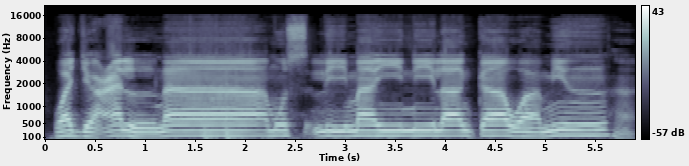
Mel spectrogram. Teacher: Ini huruf alif, ini huruf nun berbaris ke atas, maka huruf nun dibaca panjang. Namanya mad tabi'i, panjangnya 2 harokat atau kira-kira 2 ketukan.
